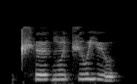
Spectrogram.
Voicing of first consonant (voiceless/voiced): voiceless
